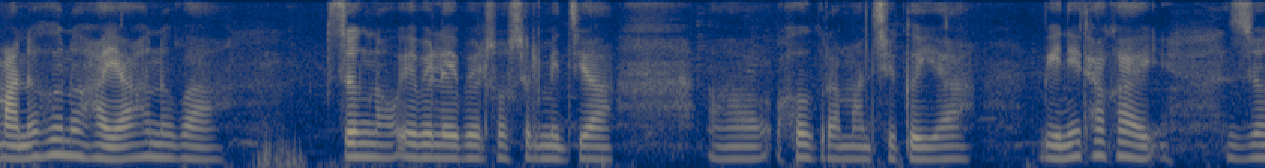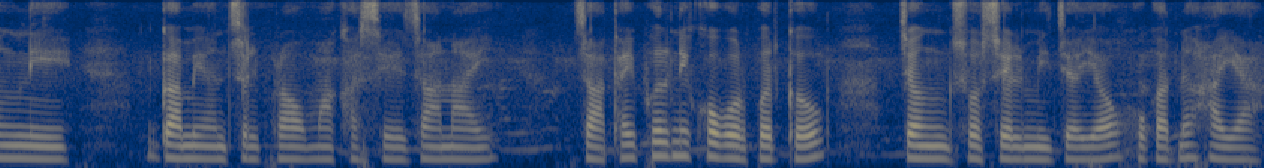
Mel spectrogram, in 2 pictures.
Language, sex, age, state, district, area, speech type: Bodo, female, 45-60, Assam, Kokrajhar, rural, spontaneous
